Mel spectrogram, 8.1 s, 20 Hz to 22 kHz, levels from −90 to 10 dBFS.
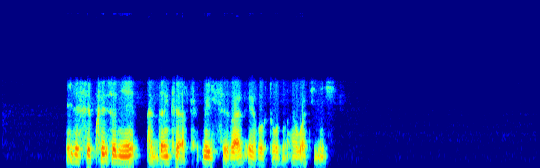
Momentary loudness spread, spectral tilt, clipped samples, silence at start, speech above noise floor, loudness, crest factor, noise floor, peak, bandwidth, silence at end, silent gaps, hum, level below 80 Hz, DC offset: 12 LU; -11.5 dB/octave; under 0.1%; 1 s; 63 dB; -19 LUFS; 20 dB; -82 dBFS; -2 dBFS; 3.9 kHz; 3.2 s; none; none; -60 dBFS; under 0.1%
